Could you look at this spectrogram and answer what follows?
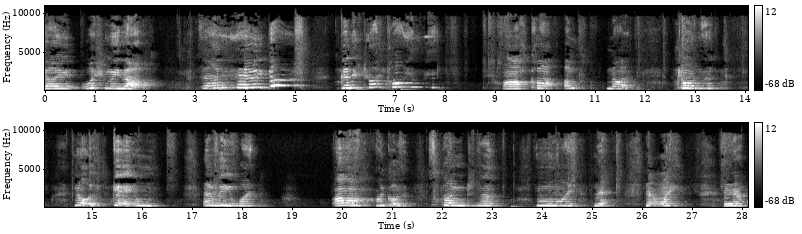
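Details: Adult woman with cerebral palsy speaking. Finding: dysarthric speech (cerebral palsy).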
